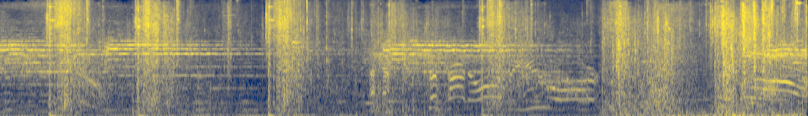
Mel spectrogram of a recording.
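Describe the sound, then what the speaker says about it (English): Rapid gunfire bursts from machine guns in the video game Red Dead Online, loud sharp cracks with dense overlapping impacts through the clip, with voices and game music layered underneath. "I hate these machine guns"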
